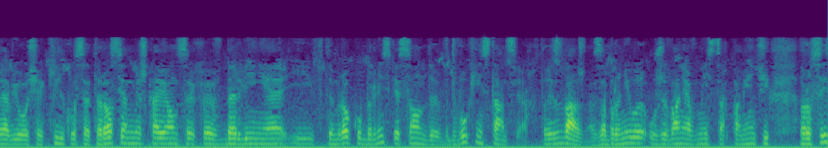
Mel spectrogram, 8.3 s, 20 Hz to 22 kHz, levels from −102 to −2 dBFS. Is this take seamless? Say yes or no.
yes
